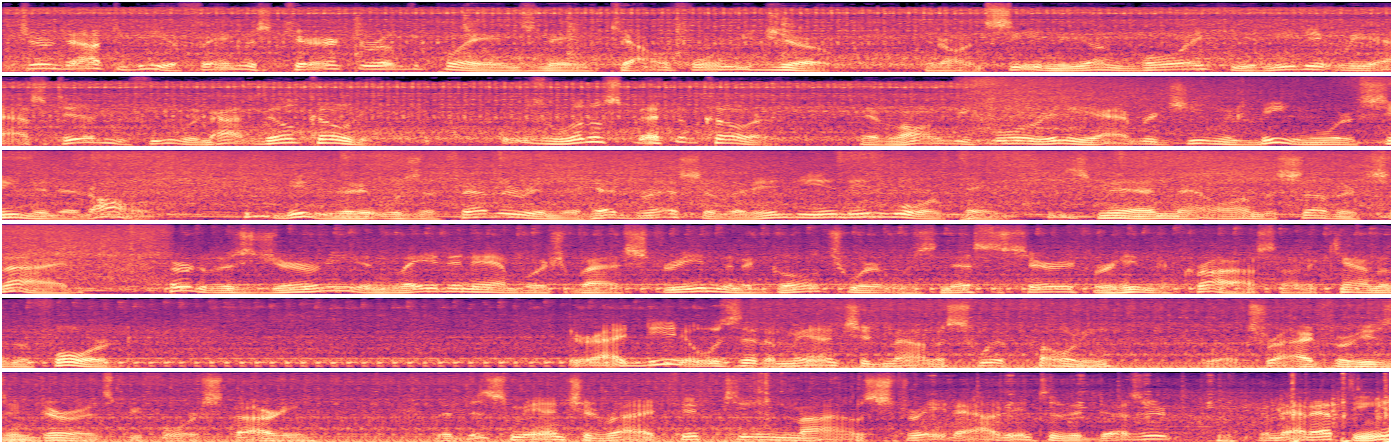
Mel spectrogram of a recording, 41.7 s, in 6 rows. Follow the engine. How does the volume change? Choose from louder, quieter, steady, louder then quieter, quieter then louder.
steady.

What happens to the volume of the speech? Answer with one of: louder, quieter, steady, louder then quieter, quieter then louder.
steady.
